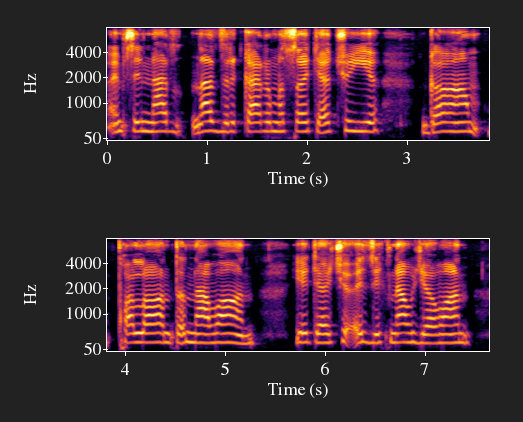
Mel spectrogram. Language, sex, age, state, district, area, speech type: Kashmiri, female, 30-45, Jammu and Kashmir, Bandipora, rural, spontaneous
